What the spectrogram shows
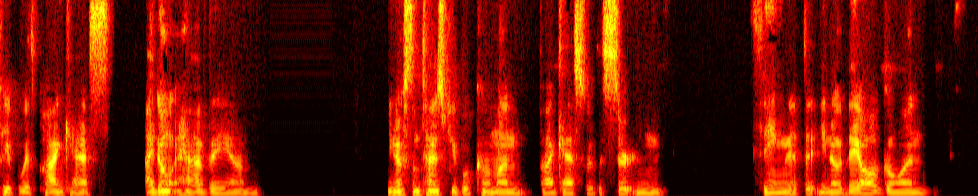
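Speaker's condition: No condition

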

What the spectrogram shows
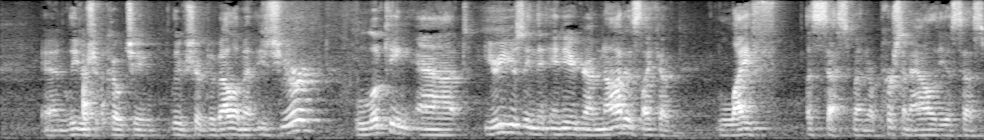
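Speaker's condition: No condition

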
